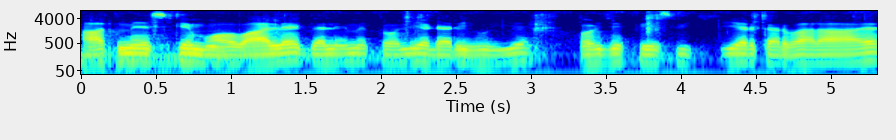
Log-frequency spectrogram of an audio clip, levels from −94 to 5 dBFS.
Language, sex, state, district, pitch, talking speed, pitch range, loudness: Hindi, male, Bihar, Gopalganj, 100 Hz, 215 wpm, 100-110 Hz, -36 LUFS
